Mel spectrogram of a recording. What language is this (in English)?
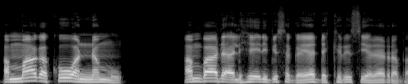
Hausa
